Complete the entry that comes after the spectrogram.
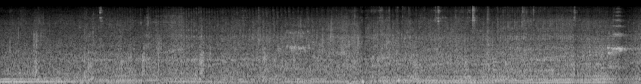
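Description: Motor vehicle engine idling, a steady low hum whose pitch shifts slightly a few times.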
